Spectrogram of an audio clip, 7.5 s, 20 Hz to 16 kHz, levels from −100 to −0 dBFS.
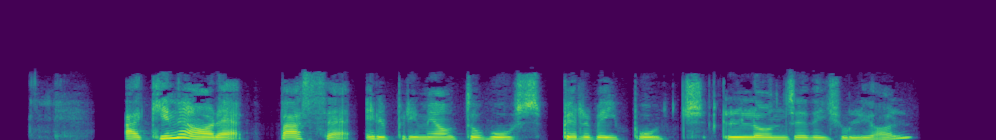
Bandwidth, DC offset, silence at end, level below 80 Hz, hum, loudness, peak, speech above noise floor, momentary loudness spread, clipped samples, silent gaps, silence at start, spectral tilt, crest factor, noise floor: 8 kHz; under 0.1%; 0.65 s; -60 dBFS; none; -17 LUFS; -2 dBFS; 34 dB; 10 LU; under 0.1%; 4.11-4.22 s; 0.95 s; -5.5 dB/octave; 16 dB; -50 dBFS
